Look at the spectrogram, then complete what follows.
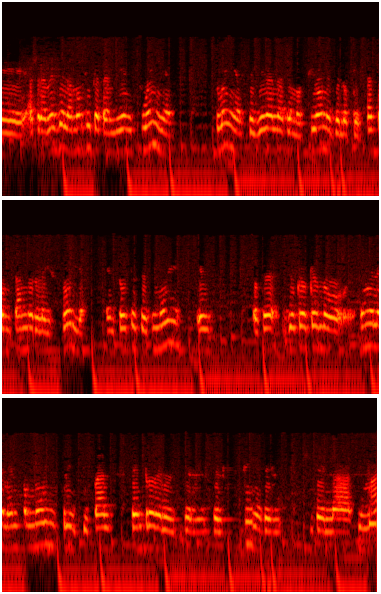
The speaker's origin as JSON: {"language": "Spanish", "country": "Ecuador", "said": "muchas veces renegamos de lo que es uno como ecuatoriano"}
